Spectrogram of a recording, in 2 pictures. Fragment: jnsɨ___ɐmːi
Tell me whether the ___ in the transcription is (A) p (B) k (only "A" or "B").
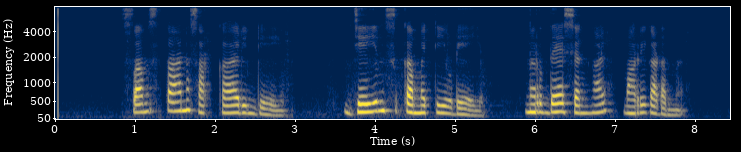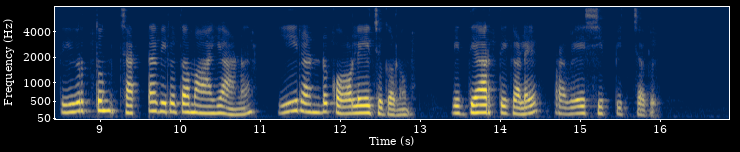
B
